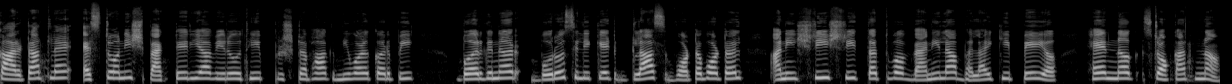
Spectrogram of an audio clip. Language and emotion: Goan Konkani, neutral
